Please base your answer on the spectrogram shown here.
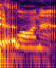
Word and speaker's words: Lana: say my name name it's pronounced Donna well why would you read that but with an l so with Lana okay doesn't matter let's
